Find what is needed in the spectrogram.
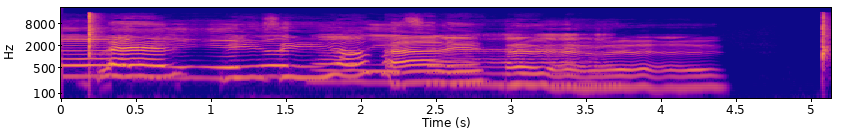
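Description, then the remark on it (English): A sustained sung melody with a sharp hand clap at its start, then a pause of silence before one more lone, crisp clap at the end. “I messed up that last one, that last clap.”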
